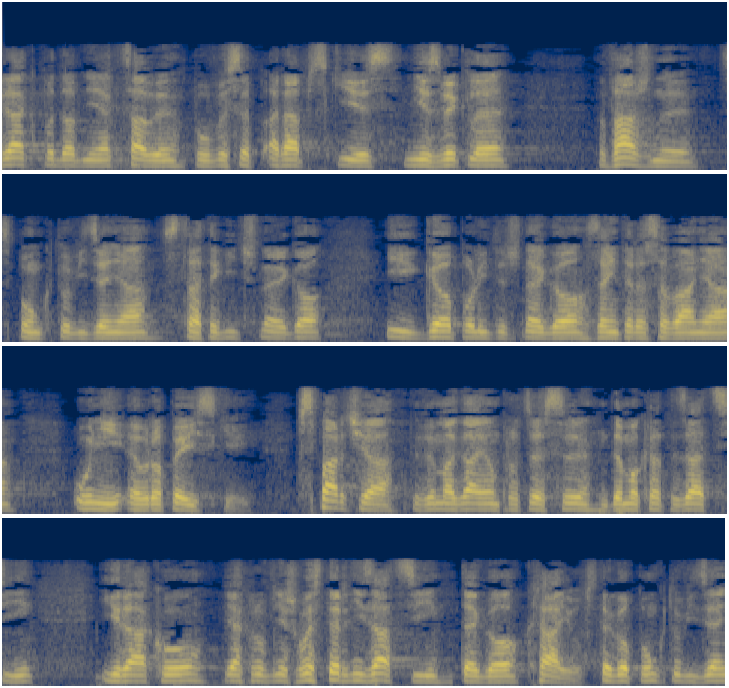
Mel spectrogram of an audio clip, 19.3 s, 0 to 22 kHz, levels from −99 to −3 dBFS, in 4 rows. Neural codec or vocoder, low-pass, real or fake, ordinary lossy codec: none; none; real; none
